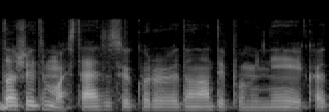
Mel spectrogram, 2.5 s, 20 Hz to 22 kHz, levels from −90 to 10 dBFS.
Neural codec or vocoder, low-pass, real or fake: none; 10.8 kHz; real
